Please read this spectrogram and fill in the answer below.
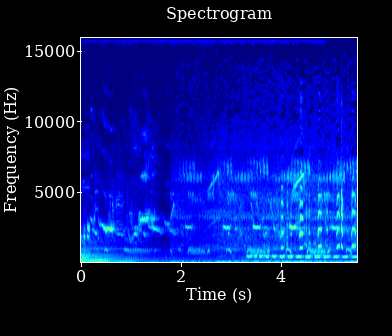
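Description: Many birds chirping, their short, quick calls overlapping. From about three seconds in, a lower call that wavers rapidly up and down joins them.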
